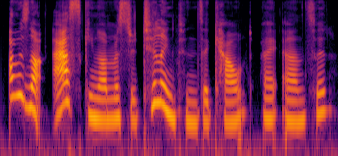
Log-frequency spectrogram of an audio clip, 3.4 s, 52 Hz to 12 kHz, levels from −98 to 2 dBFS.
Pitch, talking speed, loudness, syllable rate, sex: 235 Hz, 175 wpm, -24 LUFS, 5.4 syllables/s, female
